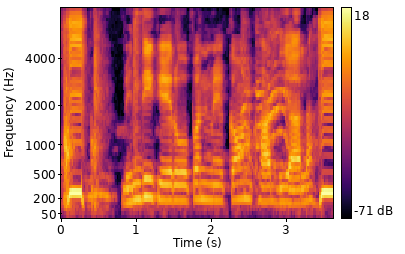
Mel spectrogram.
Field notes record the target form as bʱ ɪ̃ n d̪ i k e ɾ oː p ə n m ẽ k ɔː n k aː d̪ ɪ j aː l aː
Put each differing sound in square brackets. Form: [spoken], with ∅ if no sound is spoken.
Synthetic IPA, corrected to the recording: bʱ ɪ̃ n d̪ i k e ɾ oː p ə n m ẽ k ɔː n [kʰ] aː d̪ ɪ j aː l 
